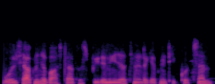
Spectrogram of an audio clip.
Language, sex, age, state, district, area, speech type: Bengali, male, 18-30, West Bengal, North 24 Parganas, rural, conversation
